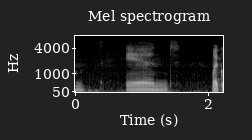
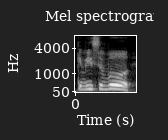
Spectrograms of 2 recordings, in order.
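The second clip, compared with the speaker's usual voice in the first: goofy sing-song voice; 7 dB louder, slower than usual. Pretend. Jokey chant at Mikey Moore.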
